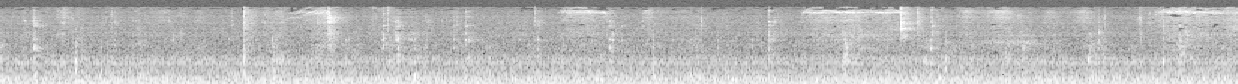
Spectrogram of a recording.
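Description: A person chewing a mouthful of soft, soggy fried fish sandwich: faint irregular mouth clicks and smacks, with no crunch, over a steady low hum.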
